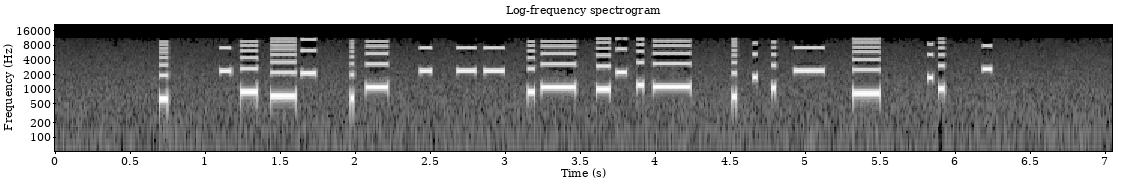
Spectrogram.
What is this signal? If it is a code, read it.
Electronic bleeps of random pitch and length. There is no code.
